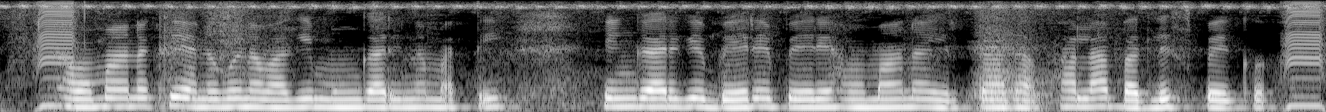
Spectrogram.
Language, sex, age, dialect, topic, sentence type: Kannada, female, 31-35, Central, agriculture, statement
